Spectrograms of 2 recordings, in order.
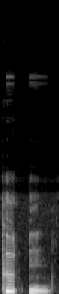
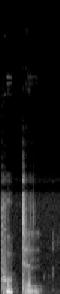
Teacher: when your tongue goes to the t position you can just hold it there and make the in noise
